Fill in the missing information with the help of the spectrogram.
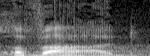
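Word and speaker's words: עבד: And that word is avad, or some say evade. But people that will tell you how to pronounce the word couldn't come to any agreement. So it's A-V-A-D, evad, we'll say.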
